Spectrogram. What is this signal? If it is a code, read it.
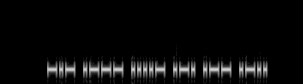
Morse code, heard as a keyed tone, about 39 wpm, 700 Hz. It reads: KJ4RWL
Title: USA Call Signs - 6 Characters - Repeated 3x - 40wpm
